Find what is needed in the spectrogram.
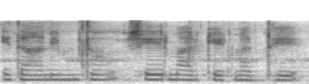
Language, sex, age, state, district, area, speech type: Sanskrit, female, 18-30, Karnataka, Vijayanagara, urban, spontaneous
